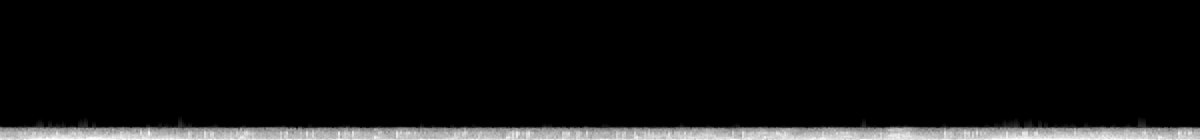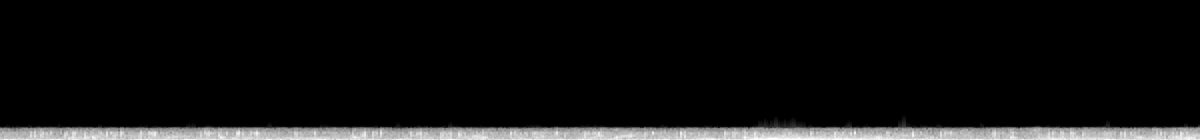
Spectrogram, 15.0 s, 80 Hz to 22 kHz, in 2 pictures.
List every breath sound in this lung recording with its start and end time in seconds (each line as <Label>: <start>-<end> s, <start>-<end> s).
Inhalation: 0.07-1.12 s, 6.16-7.21 s, 12.15-13.20 s
Wheeze: 6.16-6.85 s, 12.23-12.66 s
Crackles: 0.07-1.12 s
